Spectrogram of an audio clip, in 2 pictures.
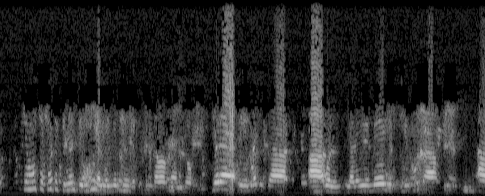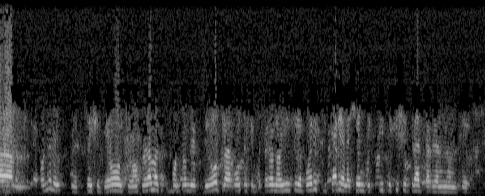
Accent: Argentina; sentirnos parte, no solamente como argentinos, sino como parte de América Latina. Yo te digo, lo veo, soy joven

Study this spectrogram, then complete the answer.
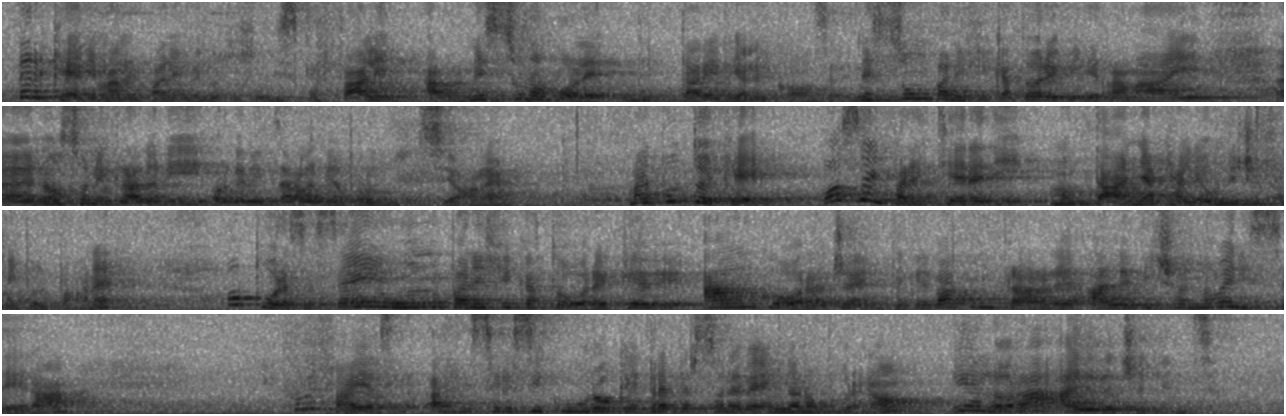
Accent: Turin, Piedmont, Italy; per noi da torinesi è un po' un arrivare nella città dove insomma accadono tante cose

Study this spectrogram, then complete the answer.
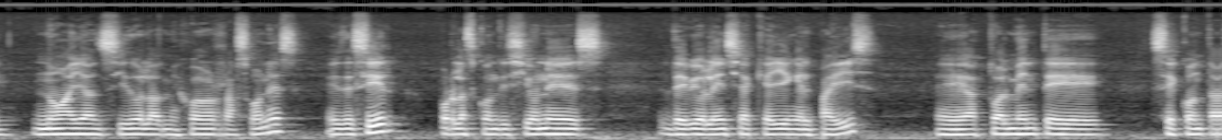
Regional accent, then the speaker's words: Tehuantepec, Oaxaca, Mexico; soy originario de Tehuantepec, del estado de Oaxaca, en México

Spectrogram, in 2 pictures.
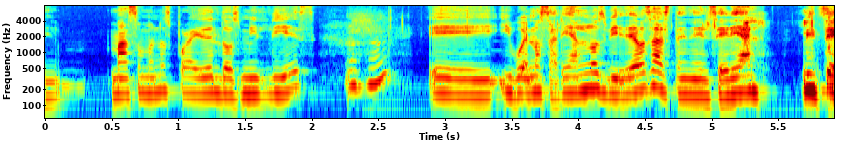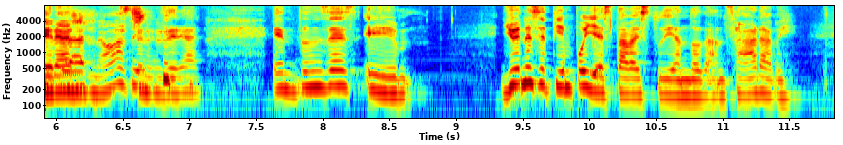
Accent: Valle de Chalco, State of Mexico, Mexico; also born or lived in Iztapalapa; Yo soy yo nací en Iztapalapa, yo soy chilanga, pero mis papás nos trajeron a vivir a Valle de Chalco, muy chiquitos.

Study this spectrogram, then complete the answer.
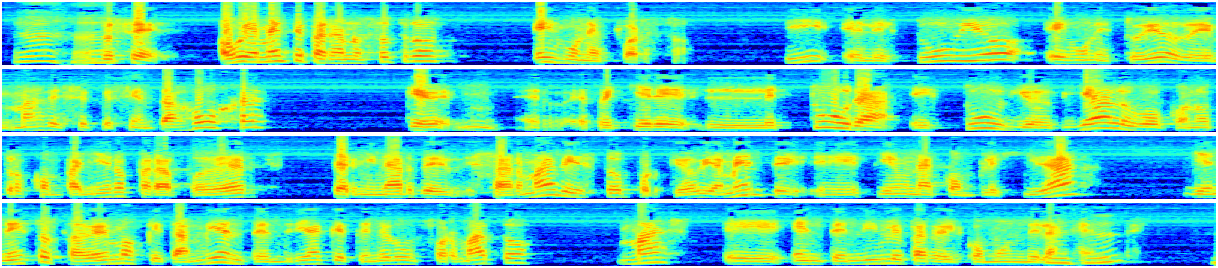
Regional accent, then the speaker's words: Neuquén, Argentina; now in Río Negro, Argentina; Yo soy neuquina, vivo en Río Negro, ahora es mi lugar de residencia hace 30 años, pero yo soy neuquina.

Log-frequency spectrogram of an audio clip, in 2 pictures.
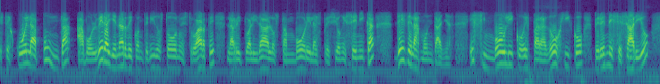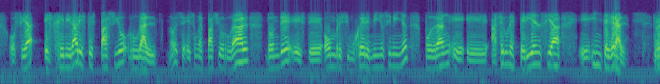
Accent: northern Peru, Peru; nosotros los peruanos hemos vivido desde 1980 hasta 1992 una guerra interna

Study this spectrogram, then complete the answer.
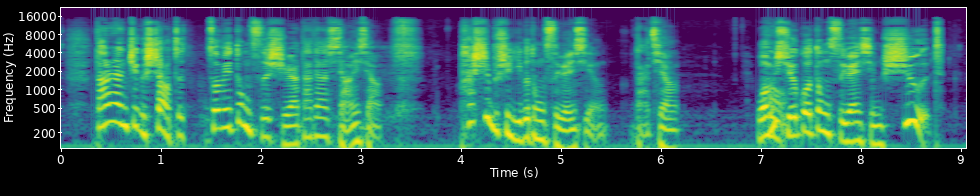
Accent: China; 一说到看楼的人，我们中国人就会想到看大门的人。

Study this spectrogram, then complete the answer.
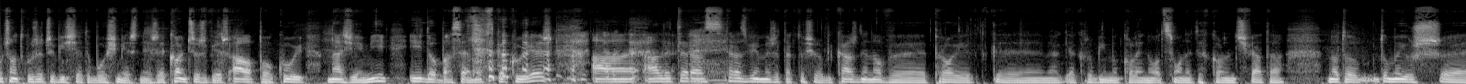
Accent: Białystok, Podlaskie Voivodeship, Poland; Wychowałem się w Białymstoku. I tam jest sporo osób z obrządku prawosławnego i te wschodnie zaśpiewy też są tam znane

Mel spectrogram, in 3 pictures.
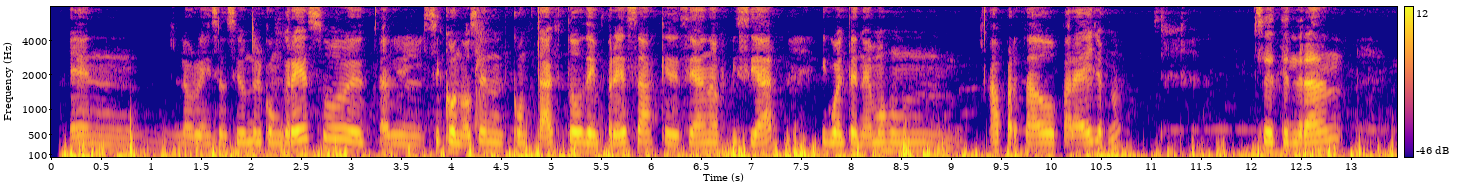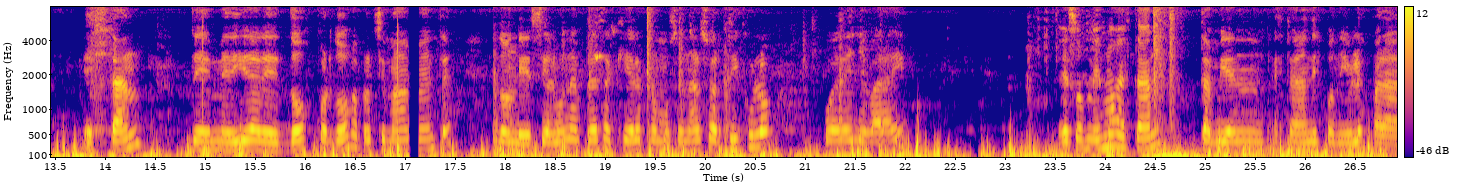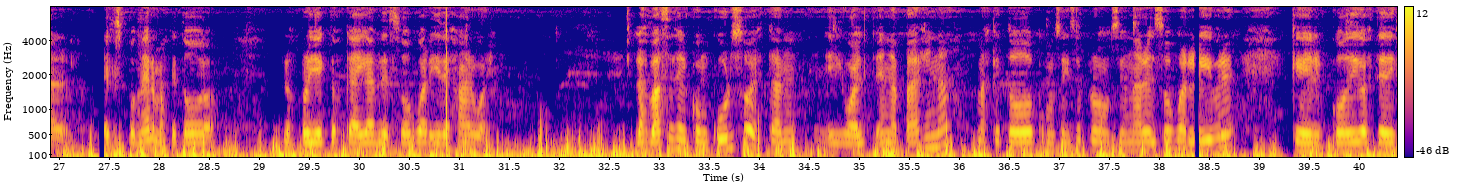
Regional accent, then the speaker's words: Trinidad, Beni, Bolivia; soy de Trinidad, del Beni.

